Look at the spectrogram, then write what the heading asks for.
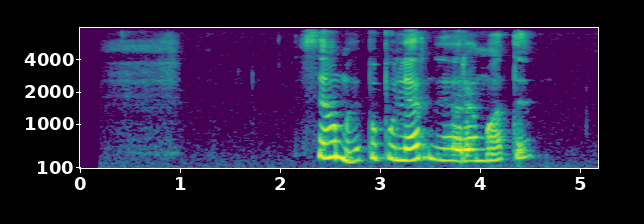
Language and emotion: Russian, sad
